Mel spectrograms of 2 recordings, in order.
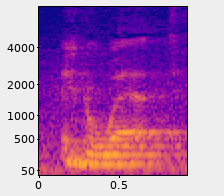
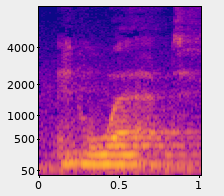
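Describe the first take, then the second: No difference in how they are said.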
